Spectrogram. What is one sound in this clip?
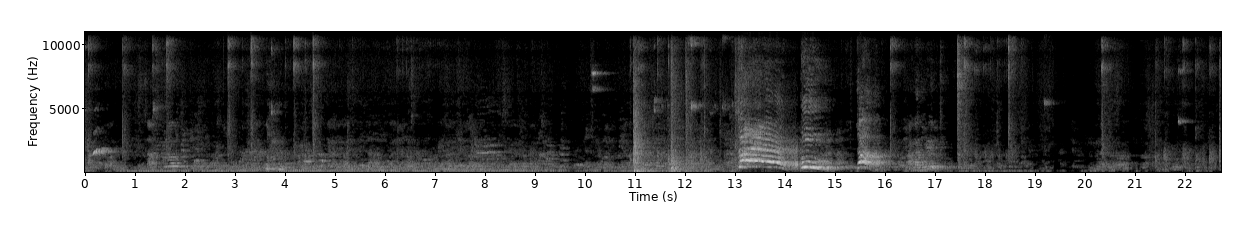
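A table tennis ball clicks back and forth off paddles and the table in quick rallies.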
